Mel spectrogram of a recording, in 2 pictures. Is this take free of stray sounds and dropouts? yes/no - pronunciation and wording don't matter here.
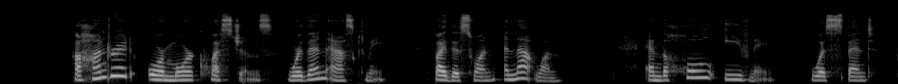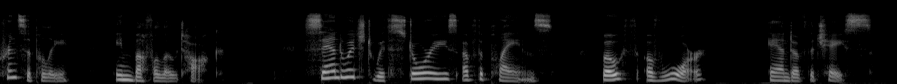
yes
